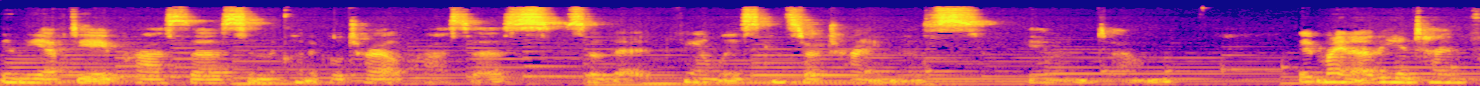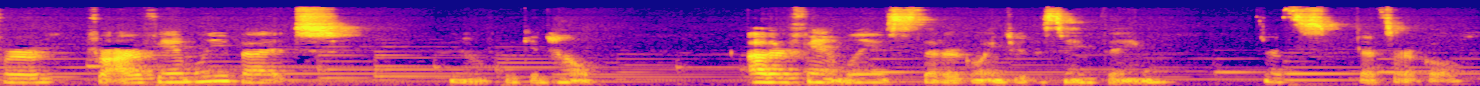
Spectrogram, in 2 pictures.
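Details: Adult speaker; normal speech.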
